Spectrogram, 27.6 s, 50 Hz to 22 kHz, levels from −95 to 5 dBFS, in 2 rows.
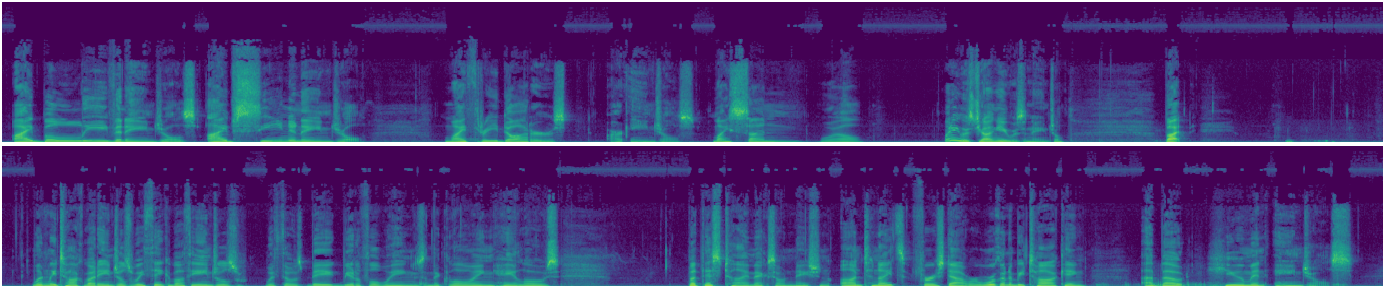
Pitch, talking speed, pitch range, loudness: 105 Hz, 130 wpm, 85-140 Hz, -25 LUFS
